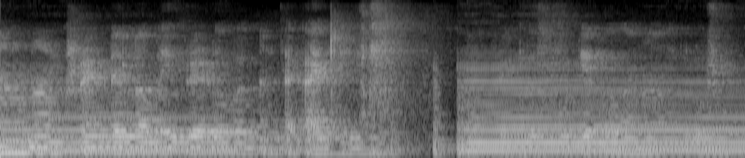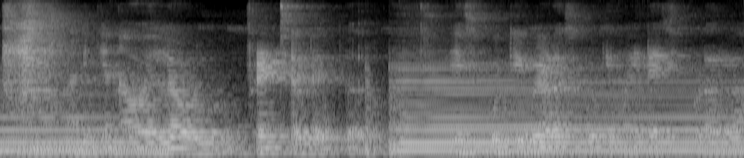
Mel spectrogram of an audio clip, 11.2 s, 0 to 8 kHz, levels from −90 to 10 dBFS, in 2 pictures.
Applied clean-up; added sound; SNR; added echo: none; Bowed string instrument; 1 dB; reverberation time 0.9 s.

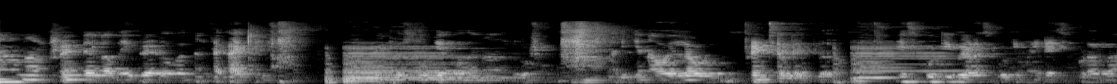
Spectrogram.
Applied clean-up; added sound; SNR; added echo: classical method WPE with log-MMSE.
